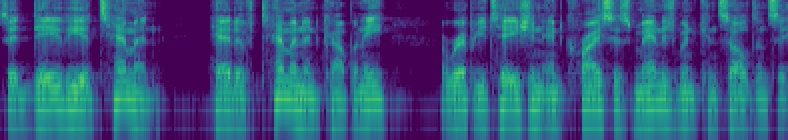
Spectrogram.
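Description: A man's very fast, lively delivery at a medium pitch against a quiet background. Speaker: audiobook narrator. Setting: studio. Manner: steady, even and neutral, with crisp clear enunciation and little emotion.

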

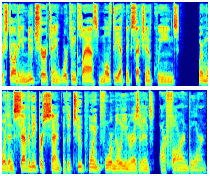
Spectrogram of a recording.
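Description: With an unremarkable speaking voice, a man talks at a fairly quick pace and fairly low pitch with lively intonation, the sound dry and close with no echo over a quiet background. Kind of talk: audiobook narration of a memoir, read aloud. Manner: measured, steady, earnest reading pace; sincere, reflective storytelling tone.

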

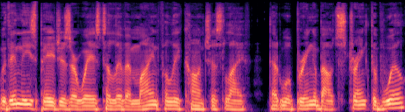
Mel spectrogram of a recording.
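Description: Against a quiet background, a man with an unremarkable speaking voice talks at a moderate pace, with a fairly low pitch and fairly even intonation. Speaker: audiobook narrator. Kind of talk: scripted audiobook narration, reading a self-help book aloud. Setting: studio. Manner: earnest, gently encouraging, addressing listener directly.

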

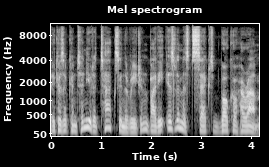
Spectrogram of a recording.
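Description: A man's unremarkable speaking voice, fairly low in pitch, with lively intonation, a fairly quick pace, and a dry, close sound with no echo. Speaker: radio newsreader. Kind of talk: news reading, BBC world news bulletin. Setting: studio. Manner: formal, measured, crisp and even-paced.

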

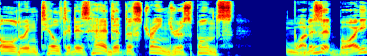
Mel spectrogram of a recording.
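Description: Dramatic and fairly slow, a man speaks with vocal fry and very wide pitch swings in a dry, close sound with no echo. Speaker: audiobook narrator. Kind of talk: scripted audiobook narration. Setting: recorded audiobook, studio. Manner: dramatic, storytelling delivery with expressive pacing.

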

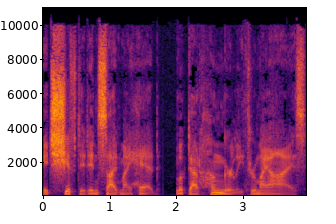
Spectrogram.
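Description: A man with a very deep, low voice and vocal fry talks at a fairly slow pace. His tone is dramatic. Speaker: audiobook narrator. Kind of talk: scripted fantasy audiobook narration, first person. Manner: tense, hushed, dramatic pacing that builds to action.

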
